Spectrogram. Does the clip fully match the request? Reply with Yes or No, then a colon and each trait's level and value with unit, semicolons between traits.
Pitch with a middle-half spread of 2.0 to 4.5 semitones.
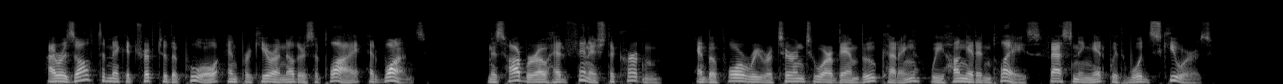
No: average, 5.1 semitones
